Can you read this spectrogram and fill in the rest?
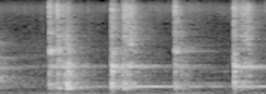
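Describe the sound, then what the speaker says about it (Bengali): Dried red chillies stirred in a hot pan, giving four evenly spaced scraping strokes over a faint sizzle, close and fairly quiet. "শুকনো লঙ্কাটা দিয়ে নাড়াচাড়া করব।"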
